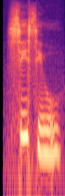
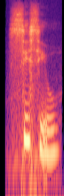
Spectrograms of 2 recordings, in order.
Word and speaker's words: sisiw: Ew, like kiwi. Example, sisiw, sisiw, meaning chick.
